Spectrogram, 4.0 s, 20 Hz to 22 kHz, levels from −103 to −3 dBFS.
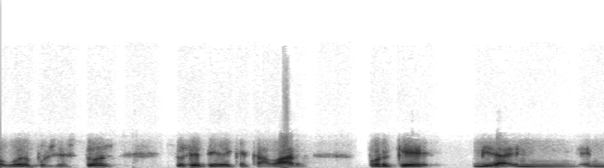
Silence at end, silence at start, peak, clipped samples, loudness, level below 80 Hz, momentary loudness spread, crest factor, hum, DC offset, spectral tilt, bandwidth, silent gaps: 0 s; 0 s; -6 dBFS; under 0.1%; -23 LUFS; -74 dBFS; 14 LU; 18 dB; none; under 0.1%; -6.5 dB/octave; 4.7 kHz; none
